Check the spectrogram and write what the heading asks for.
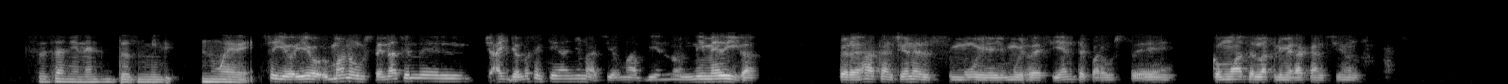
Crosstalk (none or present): none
